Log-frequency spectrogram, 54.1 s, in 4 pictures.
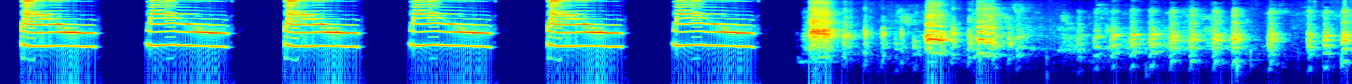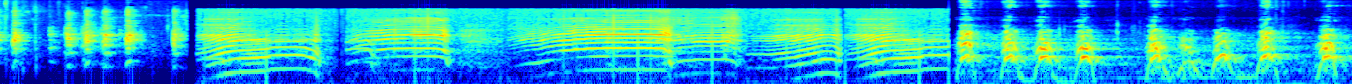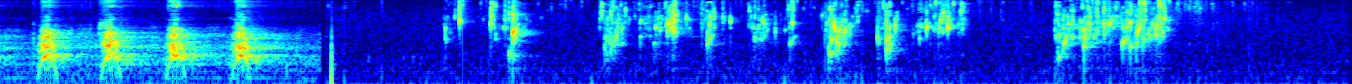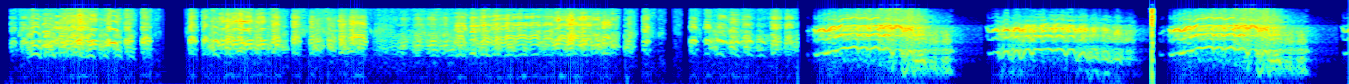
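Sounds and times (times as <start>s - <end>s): kitten meowing: 0.2s - 7.6s
calf bawling: 21.5s - 30.2s.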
